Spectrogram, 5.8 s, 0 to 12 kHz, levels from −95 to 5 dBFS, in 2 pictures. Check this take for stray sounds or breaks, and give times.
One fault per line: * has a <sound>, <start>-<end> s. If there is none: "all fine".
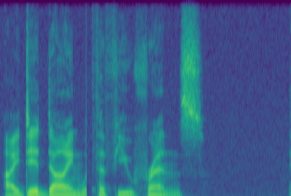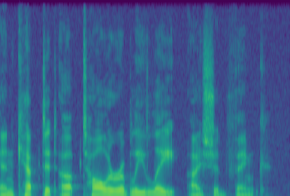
* has a dropout, 0.9-0.9 s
